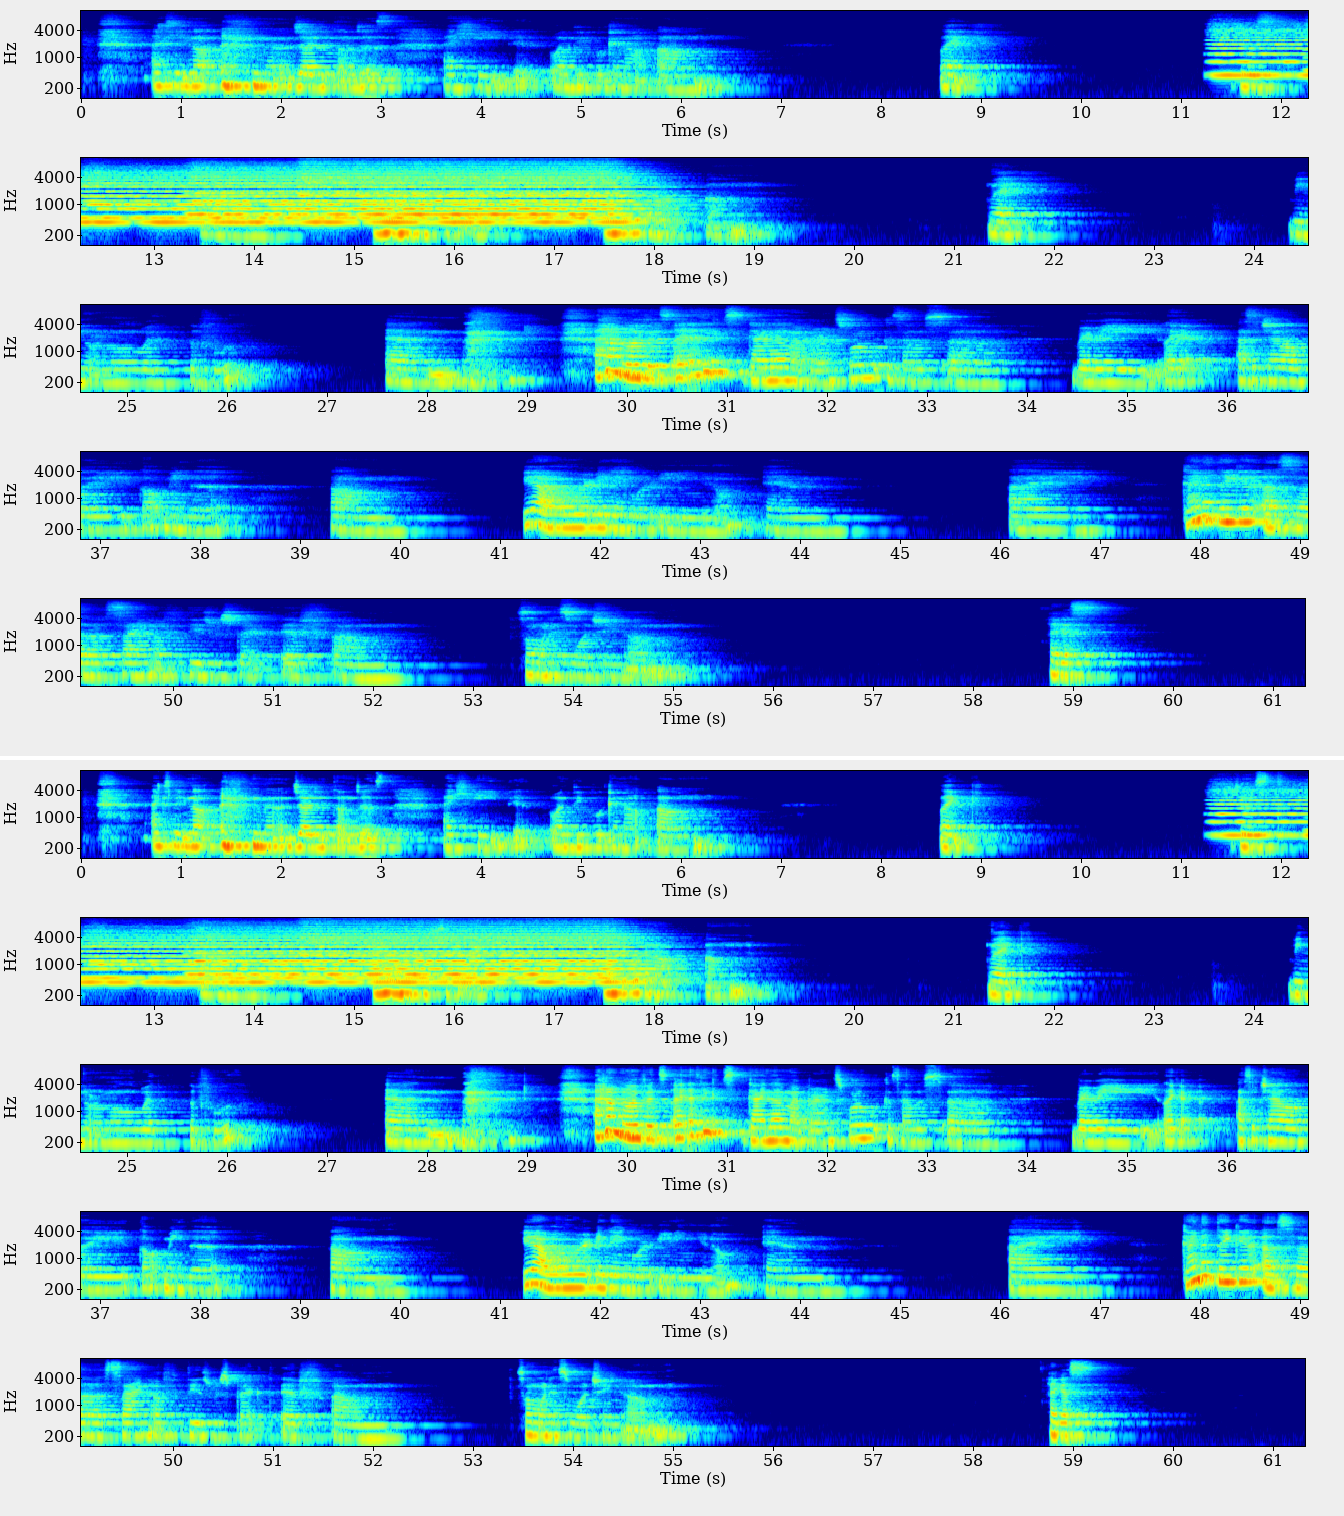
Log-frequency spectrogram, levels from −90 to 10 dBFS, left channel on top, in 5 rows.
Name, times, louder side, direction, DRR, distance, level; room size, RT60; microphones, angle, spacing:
voice 1, 0.2-6.2 8.6-9.0 11.5-12.1 13.4-14.1 15.2-16.3 16.6-16.8 17.5-18.2 18.5-19.0 21.3-21.7 24.3-25.3 25.6-26.1 27.6-28.9 29.3-33.6 34.4-35.6 36.1-38.2 39.3-40.0 41.2-44.3 46.1-46.8 47.8-50.8 51.1-52.2 53.4-55.0 58.7-59.2, right 3 dB, 50° right, 3 dB, 0.3 m, -26 dB
sound 1, 11.2-18.1, left 1 dB, 20° left, 0.5 m, -18 dB
6.2 x 2.7 x 3.2 m, 1.3 s
head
